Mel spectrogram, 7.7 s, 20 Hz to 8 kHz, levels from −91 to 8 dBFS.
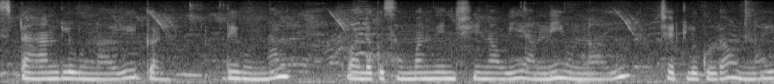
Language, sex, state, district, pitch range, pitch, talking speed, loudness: Telugu, male, Andhra Pradesh, Annamaya, 210-230 Hz, 220 Hz, 85 wpm, -15 LUFS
